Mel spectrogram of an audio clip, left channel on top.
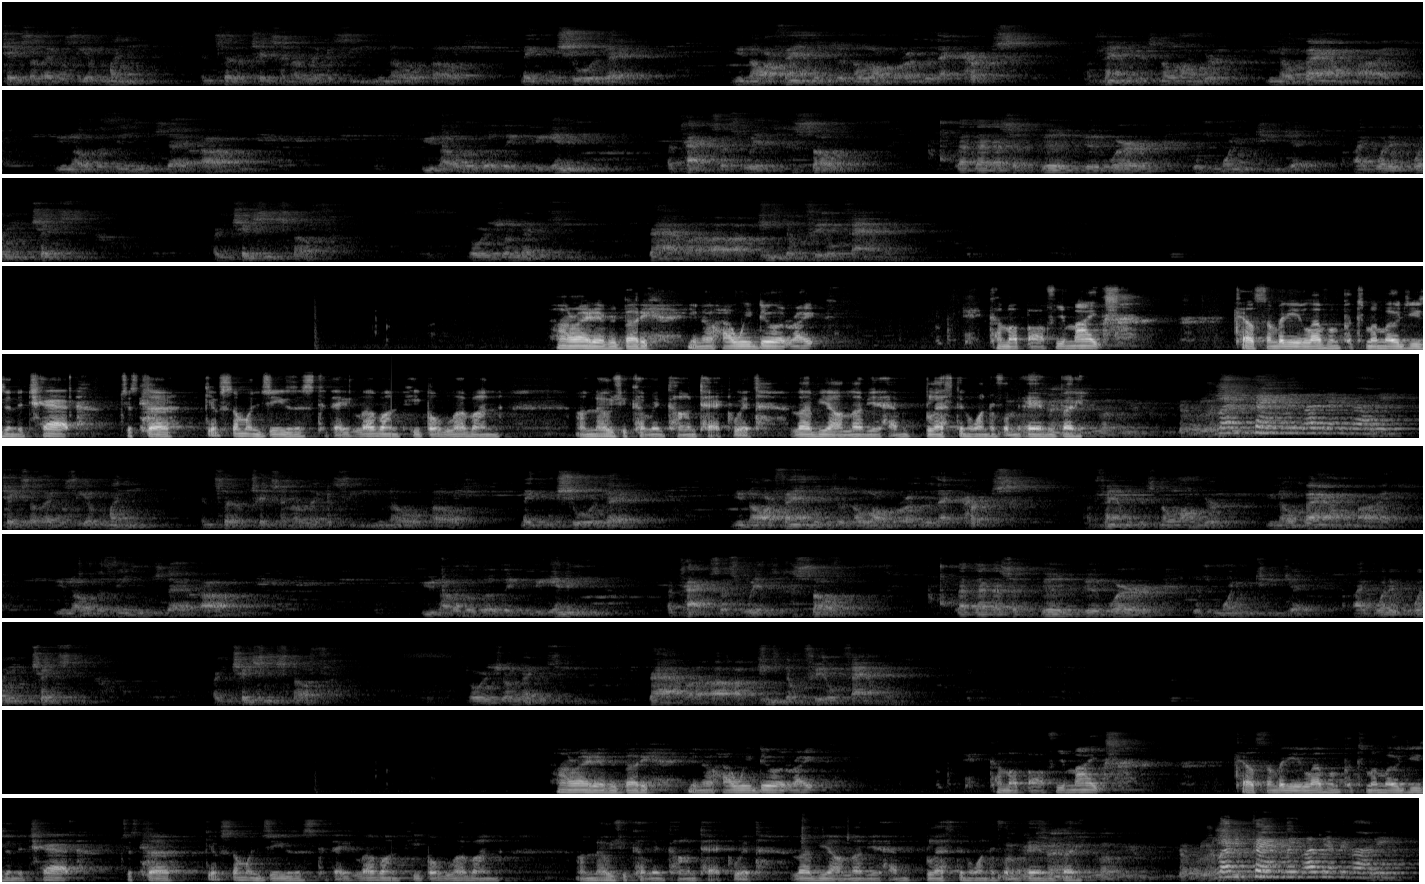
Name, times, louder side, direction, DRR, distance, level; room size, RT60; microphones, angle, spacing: voice 1, 0.0-1.4 2.0-10.4 10.8-23.2 23.5-29.5 30.1-30.2 30.5-31.8 32.4-34.2 34.6-38.2 38.9-39.1 40.1-40.2 66.8-69.2 70.5-70.7, right 1 dB, 25° right, -3 dB, 2.8 m, -42 dB
voice 2, 48.1-50.7 52.3-54.1 54.4-54.6 55.0-58.6 58.9-67.7, left 9 dB, 90° left, 20 dB, 0.3 m, -24 dB
voice 3, 68.7-70.8, right 4 dB, 50° right, 3 dB, 1.2 m, -29 dB
22.5 x 9.5 x 5.0 m, 1.5 s
head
